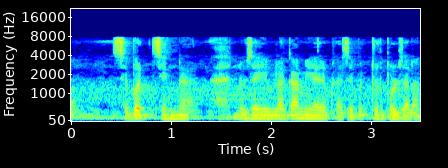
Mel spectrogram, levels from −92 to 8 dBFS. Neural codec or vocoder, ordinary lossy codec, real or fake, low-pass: none; none; real; none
